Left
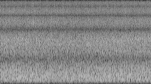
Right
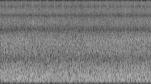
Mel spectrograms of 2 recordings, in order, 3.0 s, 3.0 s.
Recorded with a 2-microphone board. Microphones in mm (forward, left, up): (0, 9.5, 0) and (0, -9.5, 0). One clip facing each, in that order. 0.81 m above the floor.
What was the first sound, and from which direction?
Running water, 30° left (ahead or behind).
